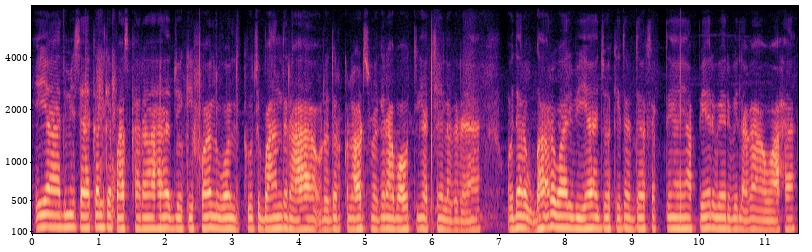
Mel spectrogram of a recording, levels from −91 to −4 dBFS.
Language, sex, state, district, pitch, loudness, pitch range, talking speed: Hindi, male, Bihar, Araria, 140 Hz, -18 LUFS, 135-145 Hz, 220 wpm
